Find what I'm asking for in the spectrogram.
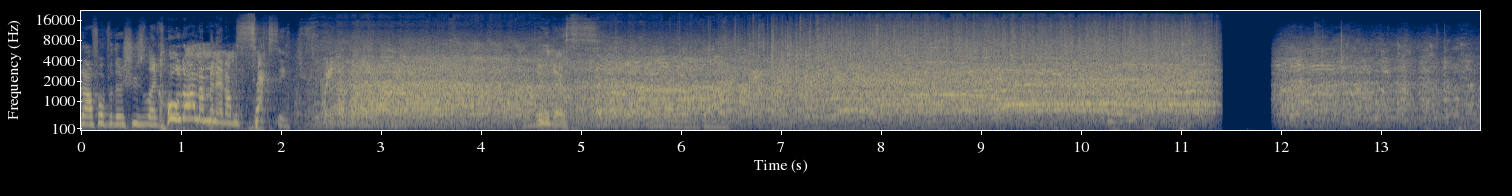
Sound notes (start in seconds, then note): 2.2 laughter; 4.7 cheers and applause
